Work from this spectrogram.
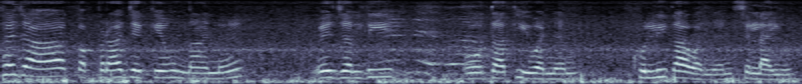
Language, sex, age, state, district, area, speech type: Sindhi, female, 45-60, Delhi, South Delhi, urban, spontaneous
